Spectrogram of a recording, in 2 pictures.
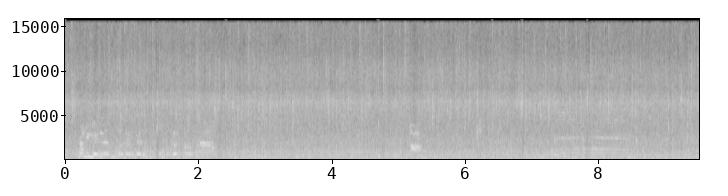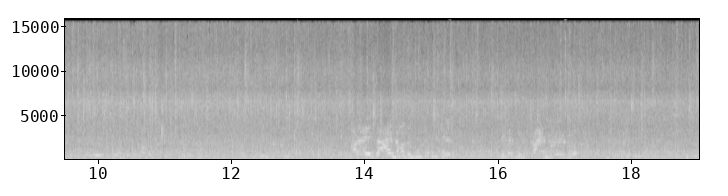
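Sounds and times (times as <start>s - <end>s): rain on metal roofs and leaves: 0.0s - 19.0s
water streaming off roof: 0.0s - 19.0s.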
